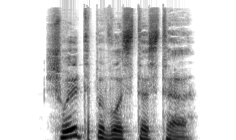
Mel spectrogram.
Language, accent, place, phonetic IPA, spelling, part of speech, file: German, Germany, Berlin, [ˈʃʊltbəˌvʊstəstə], schuldbewussteste, adjective, De-schuldbewussteste.ogg
- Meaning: inflection of schuldbewusst: 1. strong/mixed nominative/accusative feminine singular superlative degree 2. strong nominative/accusative plural superlative degree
